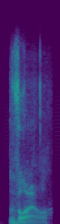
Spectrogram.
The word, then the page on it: voile: British English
